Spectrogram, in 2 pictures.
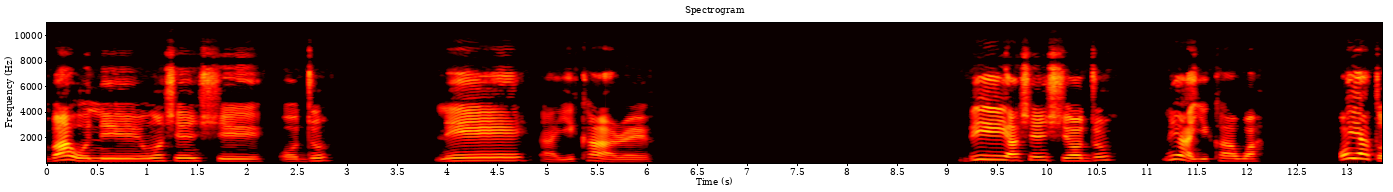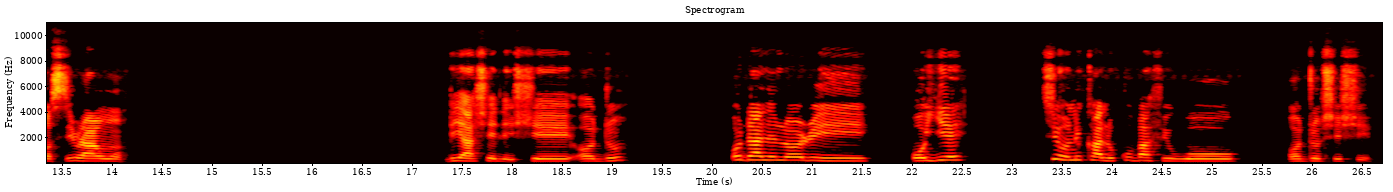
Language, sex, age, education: Yoruba, female, 46-60, tertiary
